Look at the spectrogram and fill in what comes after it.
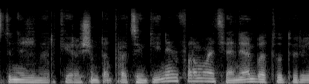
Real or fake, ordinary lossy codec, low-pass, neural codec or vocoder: fake; AAC, 48 kbps; 14.4 kHz; codec, 44.1 kHz, 2.6 kbps, DAC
